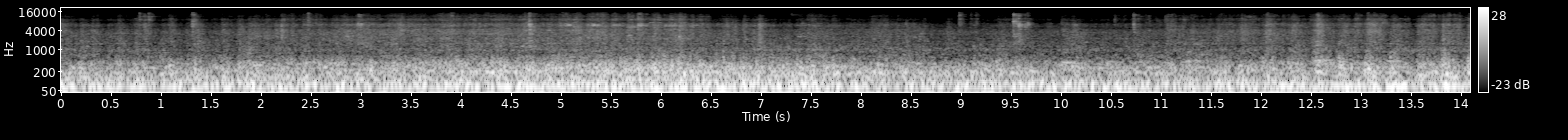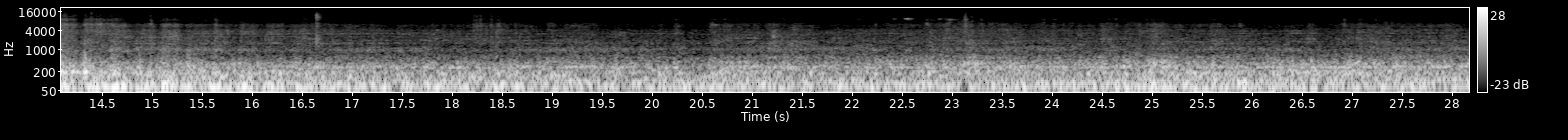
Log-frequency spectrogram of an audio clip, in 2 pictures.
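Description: Freight train cars rolling past, boxcars and then centerbeam flatcars: a steady rumble of steel wheels on rail with clicking over the rail joints, easing slightly about halfway through.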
